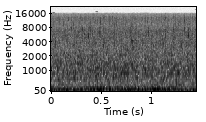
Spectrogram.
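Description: Steady, continuous rush of flowing water, like a stream, with a broad even hiss and low rumble throughout and no voices.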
